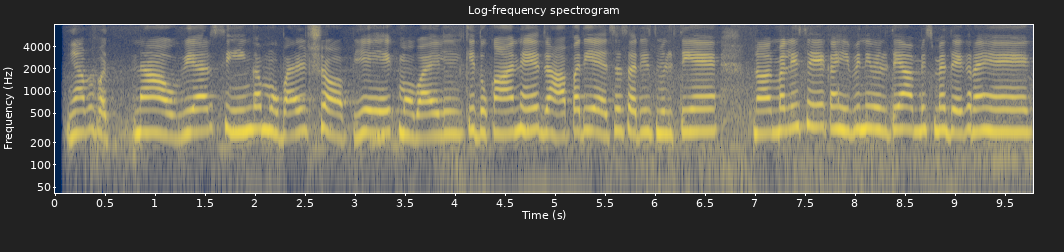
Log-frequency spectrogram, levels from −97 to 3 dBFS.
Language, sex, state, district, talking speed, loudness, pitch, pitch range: Hindi, female, Madhya Pradesh, Dhar, 220 wpm, -12 LUFS, 280 Hz, 265-290 Hz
